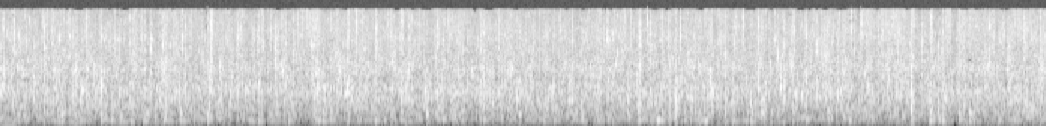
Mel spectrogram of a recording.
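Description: Water rushing steadily down a high banker's sluice box, pumped in through the hose and spray bar and washing material over the riffles.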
